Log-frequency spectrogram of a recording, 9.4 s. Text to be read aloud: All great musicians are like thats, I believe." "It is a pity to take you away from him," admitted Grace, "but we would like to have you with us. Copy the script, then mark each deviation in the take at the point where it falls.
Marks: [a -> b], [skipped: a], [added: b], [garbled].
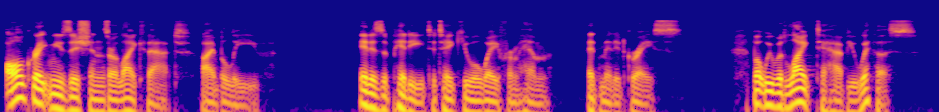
All great musicians are like [thats, -> that] I believe." "It is a pity to take you away from him," admitted Grace, "but we would like to have you with us.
